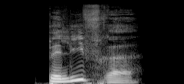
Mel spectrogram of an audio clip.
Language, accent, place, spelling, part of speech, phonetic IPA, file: German, Germany, Berlin, beliefre, verb, [bəˈliːfʁə], De-beliefre.ogg
- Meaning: inflection of beliefern: 1. first-person singular present 2. first/third-person singular subjunctive I 3. singular imperative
